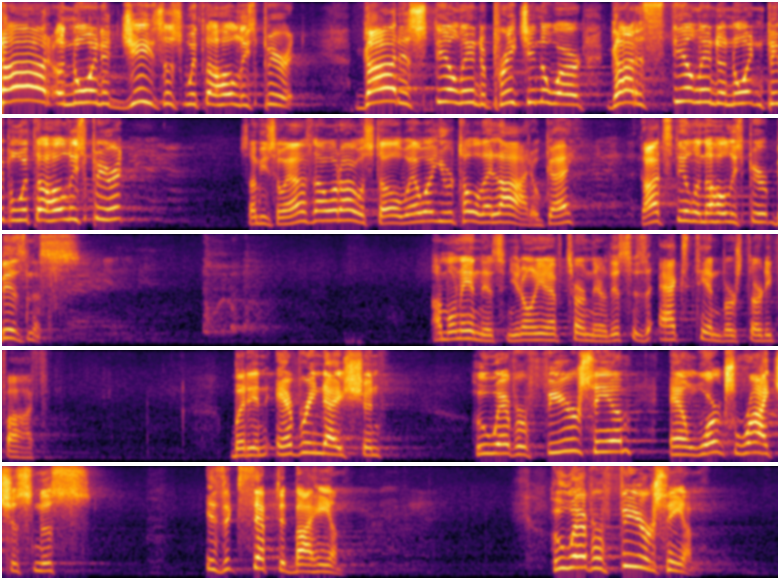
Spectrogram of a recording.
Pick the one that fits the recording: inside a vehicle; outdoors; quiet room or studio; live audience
live audience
